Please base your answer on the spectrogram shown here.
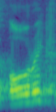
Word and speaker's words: Ulrich: was yes very good Ulrich you got to roll your r's Ulrich zingli was the kind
